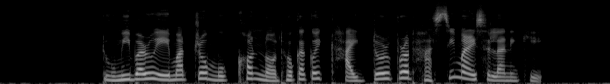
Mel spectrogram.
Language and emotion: Assamese, disgusted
